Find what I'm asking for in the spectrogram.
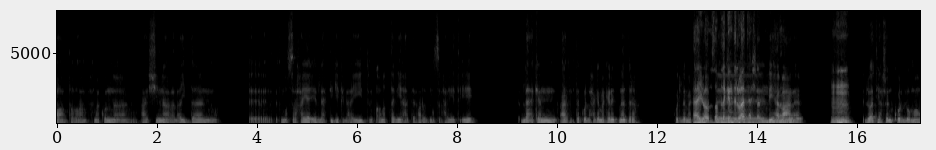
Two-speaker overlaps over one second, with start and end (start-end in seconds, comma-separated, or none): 12.7-14.9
